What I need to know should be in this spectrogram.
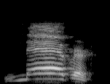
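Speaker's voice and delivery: "Never" shot up high and loud; emphatic never. Real, not acted. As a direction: slam the word "Never" alone. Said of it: "Japanese girls never say that shit".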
